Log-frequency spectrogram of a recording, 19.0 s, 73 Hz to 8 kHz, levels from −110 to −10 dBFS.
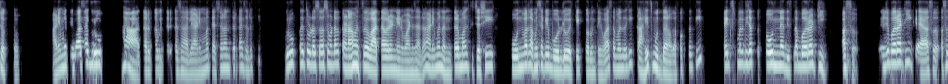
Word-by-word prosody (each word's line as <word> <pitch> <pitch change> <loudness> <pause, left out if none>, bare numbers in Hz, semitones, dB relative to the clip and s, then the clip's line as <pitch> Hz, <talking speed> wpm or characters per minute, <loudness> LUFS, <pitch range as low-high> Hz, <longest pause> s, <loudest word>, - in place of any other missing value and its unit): शकतं. - - -5 0.7
आणि 155 - 0
मग 195 +2 -1
तेव्हा 195 +2 +4
असा 230 +4 0
ग्रुप 215 0 +3 0.4
हां, 145 - +4
तर्क-वितर्क 155 0 -7
झाले 140 -2 -6
आणि 135 +1 -2
मग 170 +4 -7
त्याच्यानंतर 180 +4 -6
काय 190 +1 -7
झालं? 160 -1 -12
की 270 +9 -28 0.5
ग्रुपमध्ये 225 +2 -2
थोडंसं 210 0 0
असं 215 +2 -2
म्हणतात 220 +1 -1
तणावाचं 190 +1 +4
वातावरण 165 +1 +5
निर्माण 140 -3 -2
झालं 140 0 -6
आणि 180 -2 -1
मग 190 +3 -1
नंतर 150 +2 +1
मग 190 +1 0
तिच्याशी 170 +5 -2 0.4
फोनवर 185 +5 +2
आम्ही 185 -1 +1
सगळे 195 -1 -1
बोललो 160 +1 +1
एक-एक 160 +2 -2
करून 140 0 -4
तेव्हा 125 +4 -2
समजलं 175 -1 -4
की 225 - -7
काहीच 160 +7 -1
मुद्दा 150 -8 +1
नव्हता. 125 +1 -5
फक्त 195 - -16
ती 285 +5 -4 0.5
टेक्स्टमध्ये 215 +2 0
तिच्या 225 +1 +3 0.3
टोन 215 0 +6
नाही 205 -1 +4
दिसला. 170 +4 -4
"बरं, 200 +2 +5
ठीक." 180 -11 -5 0.3
अस - - +1
म्हणजे 190 +6 -7
"बरं, 230 +1 +9
ठीक 245 -3 -5
आहे." 135 - +5
असं 140 - -4
असं 210 - -4
180 Hz, 175 wpm, -26 LUFS, 155-205 Hz, 0.7 s, बरं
